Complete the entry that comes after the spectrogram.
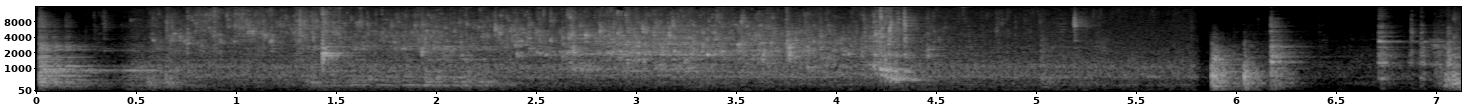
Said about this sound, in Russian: Заливаем также холодной водой.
